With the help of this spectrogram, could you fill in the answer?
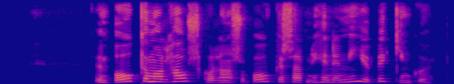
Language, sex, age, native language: Icelandic, female, 40-49, Icelandic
